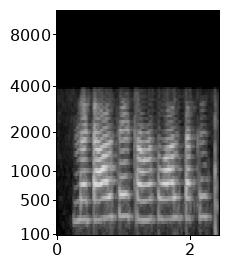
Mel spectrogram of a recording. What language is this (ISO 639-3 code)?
hin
